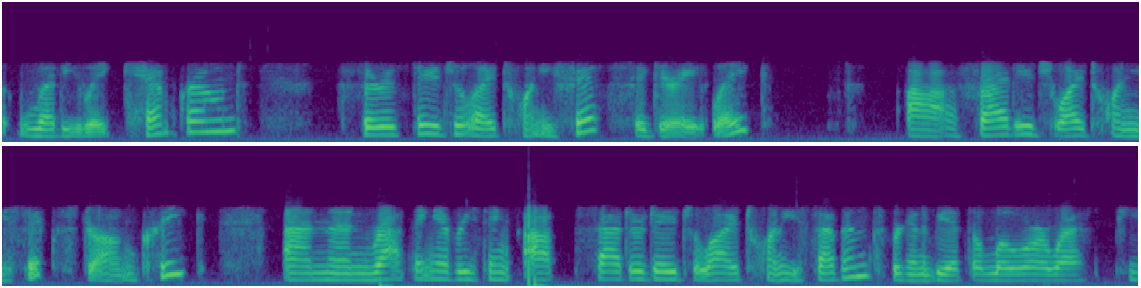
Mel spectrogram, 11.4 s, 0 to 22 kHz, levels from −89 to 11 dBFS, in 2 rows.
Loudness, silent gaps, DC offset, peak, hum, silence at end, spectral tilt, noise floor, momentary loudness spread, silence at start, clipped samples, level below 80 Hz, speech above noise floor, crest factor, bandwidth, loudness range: -21 LUFS; none; under 0.1%; 0 dBFS; none; 0 s; -8 dB/octave; -55 dBFS; 4 LU; 0 s; under 0.1%; -50 dBFS; 34 dB; 22 dB; 4.1 kHz; 2 LU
